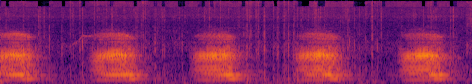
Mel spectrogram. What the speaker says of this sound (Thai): กบก็พากันร้อง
